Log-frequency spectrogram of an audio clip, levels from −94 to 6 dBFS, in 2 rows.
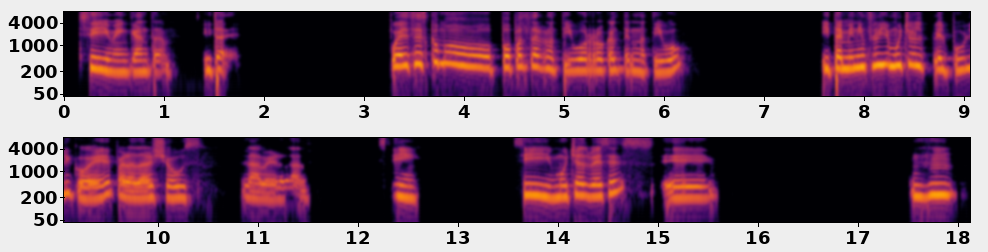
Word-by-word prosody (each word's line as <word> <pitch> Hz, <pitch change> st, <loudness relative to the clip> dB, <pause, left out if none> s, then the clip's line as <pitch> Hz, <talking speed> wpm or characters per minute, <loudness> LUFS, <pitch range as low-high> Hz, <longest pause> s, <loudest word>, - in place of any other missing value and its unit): Sí, 240 Hz, -4 st, +2 dB
me 200 Hz, -, -2 dB
encanta. 205 Hz, -1 st, -3 dB, 0.3 s
Y 225 Hz, 0 st, -4 dB
ta -, -, +1 dB, 1.7 s
Pues, 290 Hz, +1 st, +6 dB
es 330 Hz, -2 st, +4 dB
como 295 Hz, -8 st, +3 dB
pop 270 Hz, 0 st, +4 dB
alternativo, 245 Hz, -6 st, 0 dB
rock 215 Hz, +1 st, -3 dB
alternativo. 210 Hz, +2 st, -5 dB, 1.4 s
Y 245 Hz, -, -1 dB
también 250 Hz, 0 st, +5 dB
influye 295 Hz, +3 st, +4 dB
mucho 300 Hz, +1 st, +4 dB
el 290 Hz, -2 st, +1 dB
el 230 Hz, -2 st, 0 dB
público, 240 Hz, -, -2 dB
¿eh? 175 Hz, -, 0 dB
Para 105 Hz, -, 0 dB
dar 100 Hz, +1 st, +1 dB
shows, 200 Hz, -, -5 dB, 0.3 s
la 100 Hz, -2 st, -5 dB
verdad. 185 Hz, -, -6 dB, 0.7 s
Sí. 215 Hz, -4 st, -4 dB, 0.9 s
Sí, 240 Hz, -3 st, 0 dB
muchas 215 Hz, +3 st, 0 dB
veces, 265 Hz, -, -2 dB
eh 200 Hz, -, -2 dB, 1.9 s
Ujú. 245 Hz, +2 st, 0 dB
230 Hz, 105 wpm, -23 LUFS, 205-270 Hz, 1.9 s, Pues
